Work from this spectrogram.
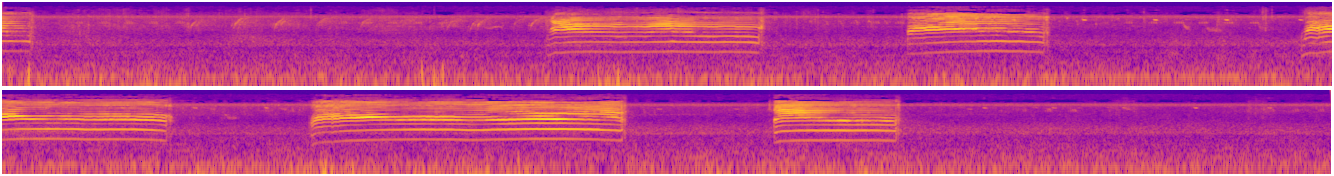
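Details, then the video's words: Hungry stray kitten gulping down Churu treats and Sheba food, calling out desperately, GoPro recording: a run of six clear, drawn-out meows with bright harmonics, spaced one to three seconds apart, over a constant low hum. "かわいい子猫 とにかく必死で鳴き叫び続ける 野良猫"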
